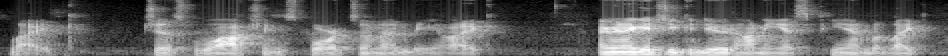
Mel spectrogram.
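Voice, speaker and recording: A young man with a deep, low-pitched voice talks alone on his podcast. He rambles from one aside to the next in a dry, deadpan way, filling the gaps with plenty of ums. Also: fairly quick. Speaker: solo podcast host. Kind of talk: rambling solo podcast chat.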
